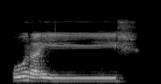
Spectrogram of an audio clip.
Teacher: या लीन है, या लीन के बाद इसमें हम वक्फ की वजह से साकिन करेंगे तो बनेगा ओ रईश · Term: मद लीन आरिज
